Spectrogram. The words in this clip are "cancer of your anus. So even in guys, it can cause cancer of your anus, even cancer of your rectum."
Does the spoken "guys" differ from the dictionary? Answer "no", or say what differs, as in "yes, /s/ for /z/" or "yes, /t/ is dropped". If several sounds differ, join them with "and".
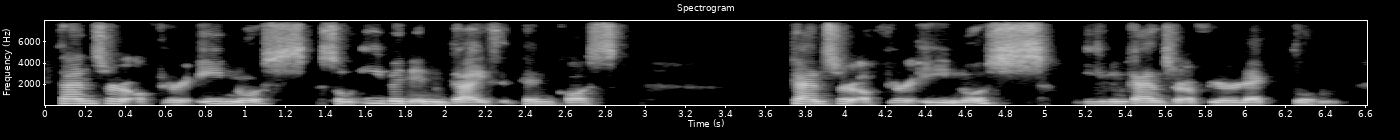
yes, /s/ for /z/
